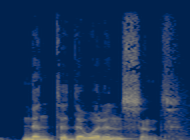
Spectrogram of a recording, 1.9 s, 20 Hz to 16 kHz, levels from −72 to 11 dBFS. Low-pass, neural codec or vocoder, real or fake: 14.4 kHz; none; real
